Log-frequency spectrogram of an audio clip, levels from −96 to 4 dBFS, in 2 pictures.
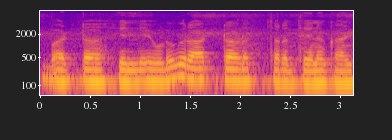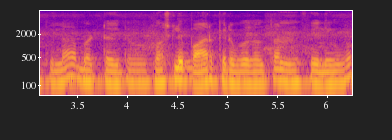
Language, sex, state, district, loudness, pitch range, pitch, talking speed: Kannada, male, Karnataka, Bellary, -19 LUFS, 115-130 Hz, 125 Hz, 145 wpm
